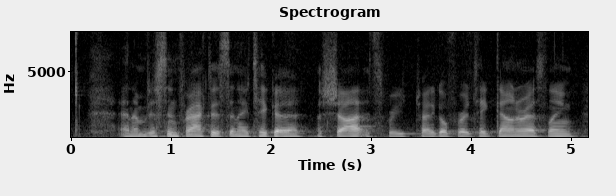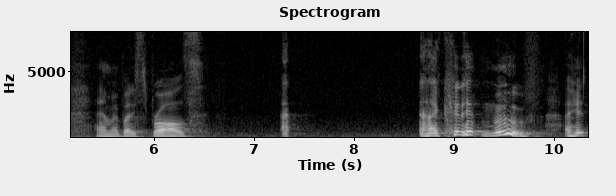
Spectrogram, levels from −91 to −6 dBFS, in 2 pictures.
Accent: American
